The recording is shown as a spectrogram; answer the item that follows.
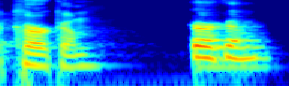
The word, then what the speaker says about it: Kirkham: So now, Kirkham, am I pronouncing that right? Yeah, Kirkham.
